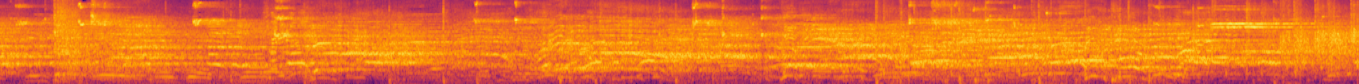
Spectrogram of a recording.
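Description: Voices of players and spectators echo in a large gym.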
